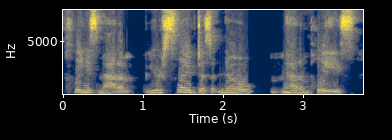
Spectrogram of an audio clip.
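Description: A woman's voice: on the low side, slow, a little mellow. A woman voicing a meek, submissive, pleading man in an audiobook, hesitant and deferential. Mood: submissive, strained. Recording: roomy, echoing room sound.

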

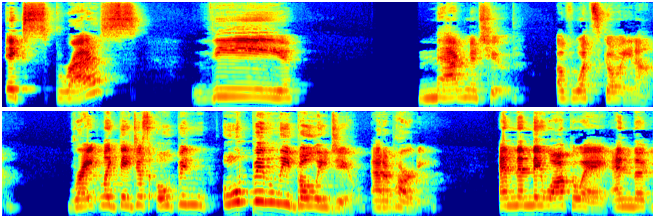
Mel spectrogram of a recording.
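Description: A woman speaking emphatically and conversationally as a podcast guest, explaining self-help ideas in an animated way. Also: a little high, slow. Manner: emphatic, acts out example dialogue. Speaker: podcast guest and author discussing their own book.

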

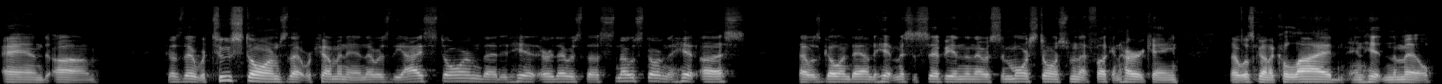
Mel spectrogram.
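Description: A man's voice: medium pitch, fairly even intonation, moderate pace, dry recording. A man co-hosting a podcast, chatting casually and profanely with many fillers, sounding stuffy and sniffly from being sick. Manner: loose and profane, lots of fillers. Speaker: podcast co-host.

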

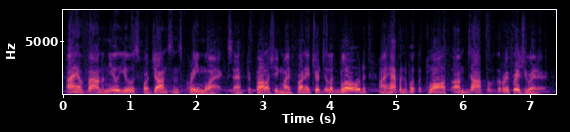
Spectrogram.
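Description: A man's voice: on the high side, very animated, a little fast, few pauses, faint music behind, low-quality recording. An American man announcing scripted 1940s radio commercials in a polished, formal, salesmanlike way.

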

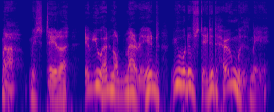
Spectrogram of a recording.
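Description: A man voicing a gentle, fretful old gentleman, an anxious father in a classic novel, with a fussy, mournful, deliberate manner. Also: medium pitch, sing-song, gravelly, slightly rough, dry recording, clean studio sound, full character voice. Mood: gentle reproach. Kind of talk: audiobook character voice from a classic novel.

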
